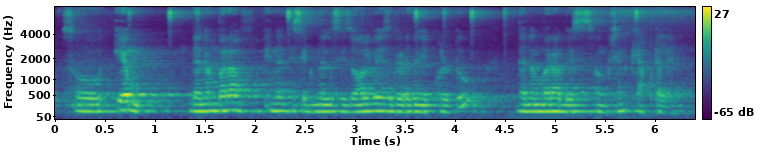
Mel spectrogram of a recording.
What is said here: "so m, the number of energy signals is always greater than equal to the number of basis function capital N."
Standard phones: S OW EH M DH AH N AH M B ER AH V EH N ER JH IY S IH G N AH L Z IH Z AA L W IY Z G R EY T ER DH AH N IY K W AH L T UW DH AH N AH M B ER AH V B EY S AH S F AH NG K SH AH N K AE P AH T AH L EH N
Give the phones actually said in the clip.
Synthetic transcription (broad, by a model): S OW EH M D AH N AH M B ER AH V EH N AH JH IY S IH G N AH L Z IH Z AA L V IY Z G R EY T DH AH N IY K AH L T UW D AH N AH M B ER AH V B EY S AH S F AH NG K SH AH N K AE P T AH L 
